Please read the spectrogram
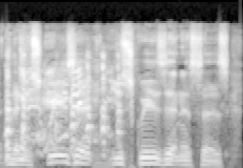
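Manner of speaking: normal talking voice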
